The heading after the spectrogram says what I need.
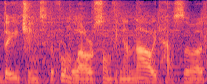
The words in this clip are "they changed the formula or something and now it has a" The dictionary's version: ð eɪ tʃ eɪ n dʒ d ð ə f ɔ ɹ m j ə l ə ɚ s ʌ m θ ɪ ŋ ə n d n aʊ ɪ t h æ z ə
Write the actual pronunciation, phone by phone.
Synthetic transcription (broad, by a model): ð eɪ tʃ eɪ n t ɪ ð ə f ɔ ɹ m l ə ə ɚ s ʌ m θ ɪ ŋ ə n n aʊ ɪ t h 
